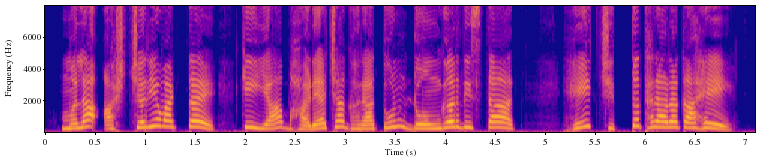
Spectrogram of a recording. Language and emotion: Marathi, surprised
